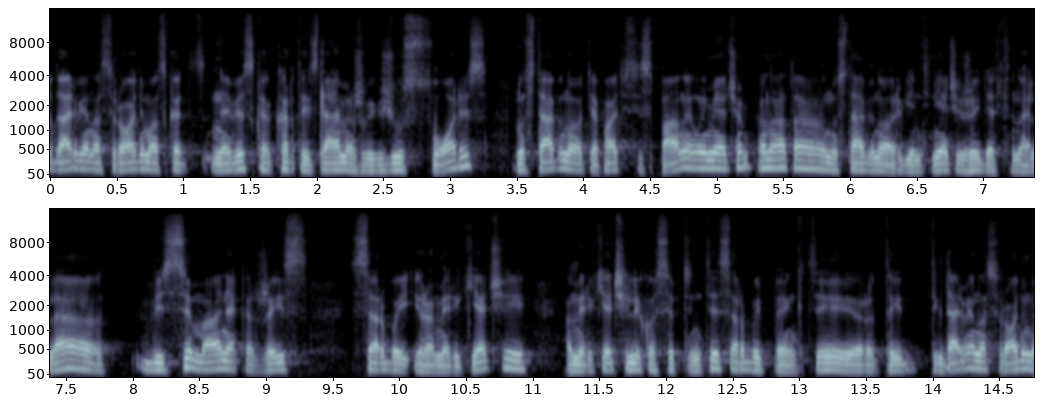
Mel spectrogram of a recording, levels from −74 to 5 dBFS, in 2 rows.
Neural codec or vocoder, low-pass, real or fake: none; 14.4 kHz; real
